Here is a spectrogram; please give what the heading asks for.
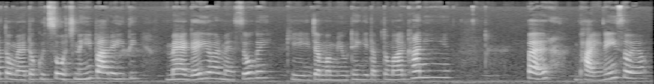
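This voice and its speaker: Slow, dramatic woman storyteller. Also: on the high side, a bit bright, slight background noise. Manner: dramatic, with pauses and repeated words. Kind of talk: oral storytelling of a childhood memory.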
